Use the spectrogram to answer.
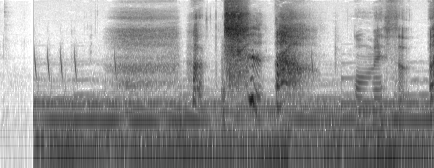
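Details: Streamer sneezing repeatedly during a live stream: sharp, gasping sneeze bursts with quick breaths between, over steady background music; sneezing.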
